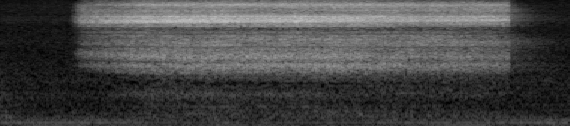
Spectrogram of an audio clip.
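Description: A steady, sharp snake hiss starts abruptly, holds evenly for about three seconds, then cuts off, with nothing else around it.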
